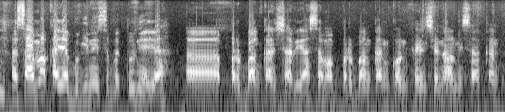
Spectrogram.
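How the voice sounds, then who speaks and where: A man speaks with a strong Sundanese accent at a very even loudness, with noticeable background noise behind him. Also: fairly quick pace. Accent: Sundanese-accented Indonesian, strong. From West Java (Sundanese), Bogor. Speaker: bank executive. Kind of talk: interview, explaining. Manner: hesitant, many fillers.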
